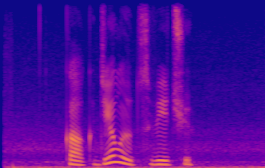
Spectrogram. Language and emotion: Russian, neutral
